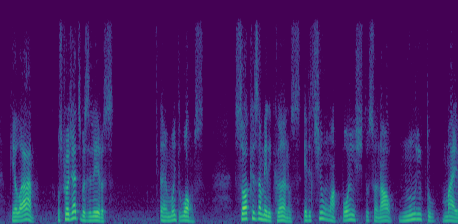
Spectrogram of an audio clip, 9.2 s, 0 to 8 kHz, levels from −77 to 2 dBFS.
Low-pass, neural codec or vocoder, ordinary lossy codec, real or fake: 7.2 kHz; codec, 16 kHz in and 24 kHz out, 0.6 kbps, FocalCodec, streaming, 2048 codes; none; fake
